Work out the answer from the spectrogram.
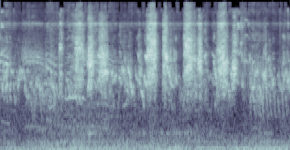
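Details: Budgerigars chirping in an outdoor colony, rhythmic high squeaky chirps repeated several times over continuous warbling chatter.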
